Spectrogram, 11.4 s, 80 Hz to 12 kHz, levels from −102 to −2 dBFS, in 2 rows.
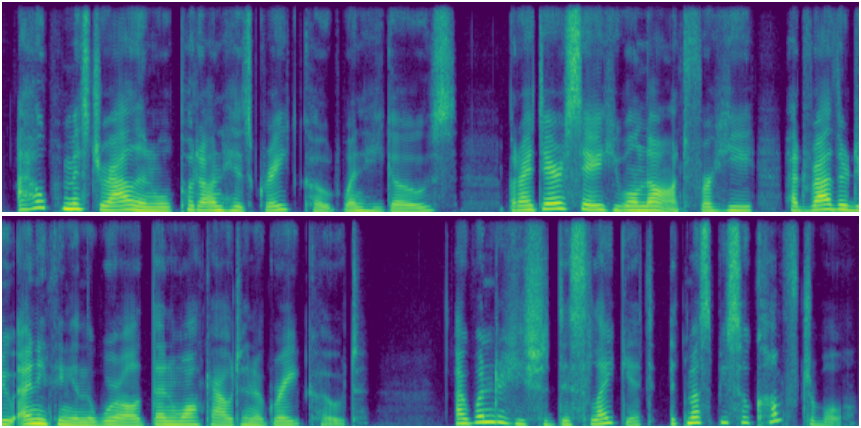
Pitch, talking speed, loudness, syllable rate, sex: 230 Hz, 235 wpm, -20 LUFS, 5.8 syllables/s, female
